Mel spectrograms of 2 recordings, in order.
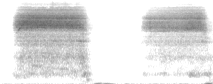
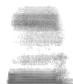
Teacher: s, s, unvoiced because no vibration again. Z, voiced because of a vibration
